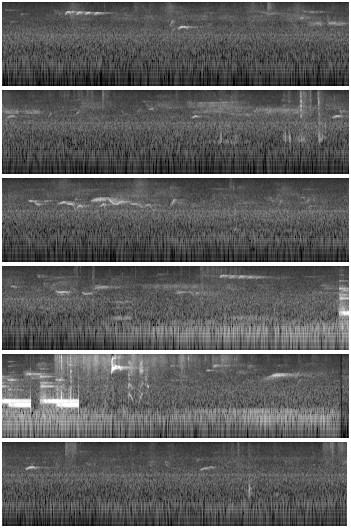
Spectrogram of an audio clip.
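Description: A doorbell chime rings two short notes about two-thirds of the way in, the loudest sound here. Small birds chirp on and off throughout, and a low steady hum runs for several seconds around the chime.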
